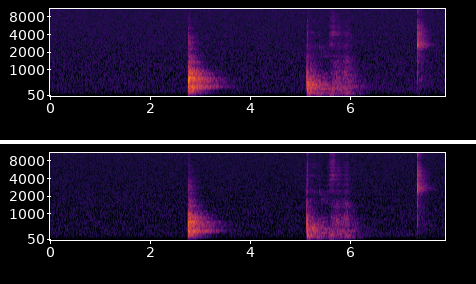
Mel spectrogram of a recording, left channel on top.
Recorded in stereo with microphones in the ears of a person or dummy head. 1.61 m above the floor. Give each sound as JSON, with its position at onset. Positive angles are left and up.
{"t": 2.8, "sound": "tapping", "side_deg": -75, "distance_m": 6.0}
{"t": 5.1, "sound": "a finger snap", "side_deg": -75, "distance_m": 1.4}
